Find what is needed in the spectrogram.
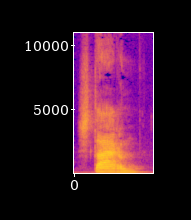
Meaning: to gaze, stare
- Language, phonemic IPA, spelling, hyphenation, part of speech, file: Dutch, /ˈstaːrə(n)/, staren, sta‧ren, verb, Nl-staren.ogg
